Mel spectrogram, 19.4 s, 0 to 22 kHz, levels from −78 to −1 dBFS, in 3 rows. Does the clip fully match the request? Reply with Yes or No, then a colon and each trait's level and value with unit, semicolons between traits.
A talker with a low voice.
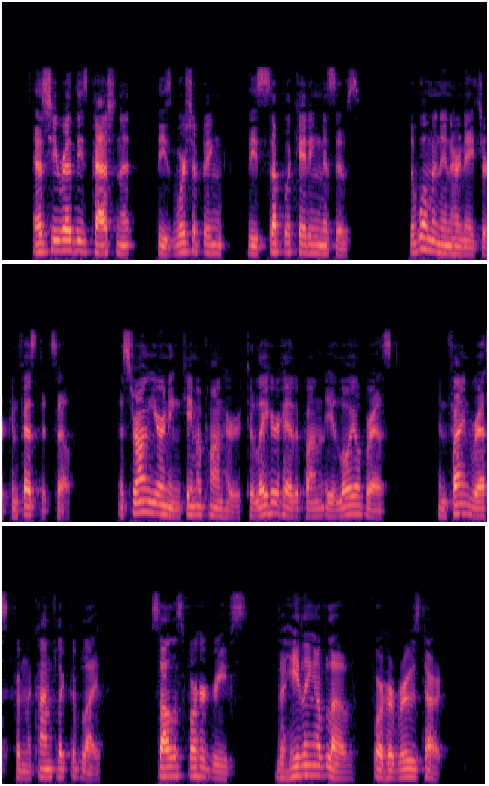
Yes: low, 125 Hz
